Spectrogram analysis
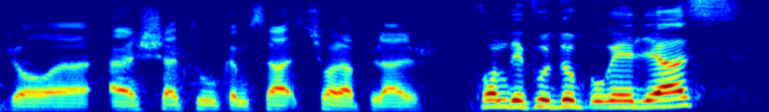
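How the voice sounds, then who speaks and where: A man's voice: medium pitch, big pitch swings, normal speed. A man chatting casually to his followers in a travel vlog, in informal, slangy speech with phrases repeated for emphasis. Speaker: vlogger; online course seller. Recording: noisy on-location vlog sound.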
